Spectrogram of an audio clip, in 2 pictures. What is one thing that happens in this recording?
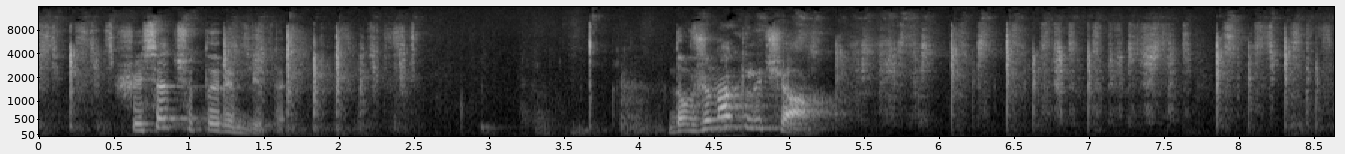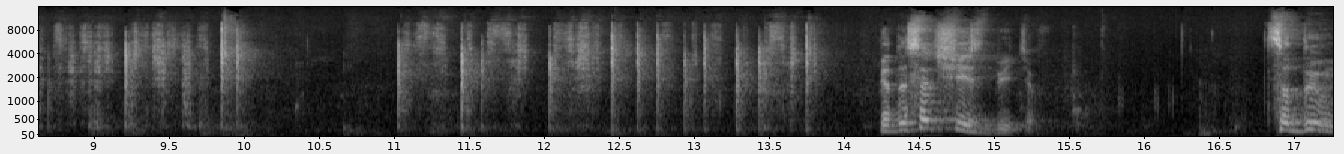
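A man speaks in short bursts, in an echoing room.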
